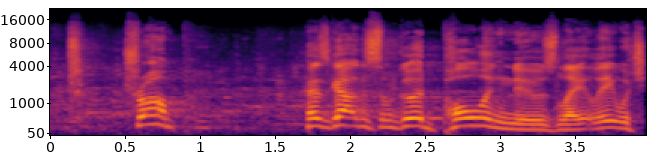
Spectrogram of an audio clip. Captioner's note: laughter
